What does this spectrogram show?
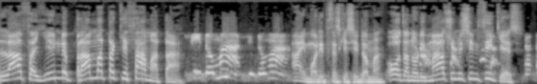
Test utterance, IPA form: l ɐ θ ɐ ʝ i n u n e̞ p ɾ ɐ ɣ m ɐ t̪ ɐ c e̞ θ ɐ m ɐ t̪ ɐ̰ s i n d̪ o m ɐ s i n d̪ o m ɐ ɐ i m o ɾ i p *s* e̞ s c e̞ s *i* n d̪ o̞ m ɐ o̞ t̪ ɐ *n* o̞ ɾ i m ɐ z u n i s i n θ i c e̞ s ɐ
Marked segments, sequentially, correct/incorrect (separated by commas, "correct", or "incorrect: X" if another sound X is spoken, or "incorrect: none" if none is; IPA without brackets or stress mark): incorrect: θ, correct, correct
